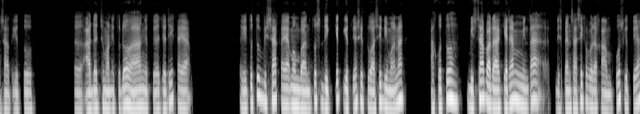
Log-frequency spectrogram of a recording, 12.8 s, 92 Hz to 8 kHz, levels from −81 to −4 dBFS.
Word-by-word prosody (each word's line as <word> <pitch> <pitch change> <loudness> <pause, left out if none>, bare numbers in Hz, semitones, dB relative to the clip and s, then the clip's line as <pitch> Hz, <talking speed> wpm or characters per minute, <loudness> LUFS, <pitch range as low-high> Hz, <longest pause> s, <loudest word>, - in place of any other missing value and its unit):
saat 105 -1 -6
itu, 110 +1 -5 0.8
eee, 105 -1 -5
ada 110 +2 +1
cuman 115 0 -1
itu 115 0 -6
doang 120 -2 +3
gitu 110 -1 -4
ya, - - 0
jadi 145 +8 -1
kayak 120 -5 -2 1.0
itu 120 +4 -3
tuh 190 -2 +1
bisa 155 +1 +1
kayak 130 -2 0
membantu 125 +2 +2
sedikit 135 +4 -2
gitu 125 -2 -1
ya 140 - +1
situasi 135 -1 -1
di 130 - +1
mana, 120 +7 +3 0.5
aku 115 +2 -4
tuh 160 -2 +5 0.2
bisa 125 +8 +3
pada 135 -6 +4
akhirnya 125 +4 +2
meminta 155 +4 0 0.2
dispensasi 115 +5 -2
kepada 125 -5 -1
kampus 110 - -3
gitu 130 +4 -2
125 Hz, 150 wpm, -21 LUFS, 115-145 Hz, 1.0 s, tuh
